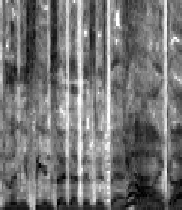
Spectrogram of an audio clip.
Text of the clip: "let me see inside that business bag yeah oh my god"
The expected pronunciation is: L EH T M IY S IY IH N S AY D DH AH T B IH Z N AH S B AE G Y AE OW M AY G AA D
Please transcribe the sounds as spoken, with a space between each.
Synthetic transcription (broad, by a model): L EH T M IY S IY IH N S AY D DH AH T B IH Z N AH S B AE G Y AE OW M AY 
